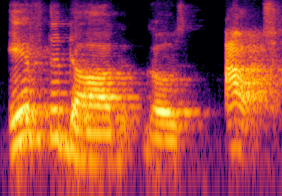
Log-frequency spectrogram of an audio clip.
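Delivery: ordinary talk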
